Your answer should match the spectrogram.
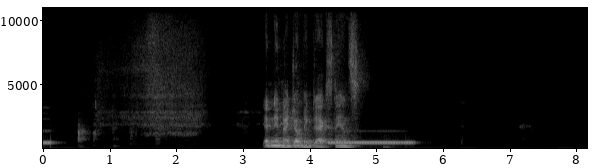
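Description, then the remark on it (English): A phone call to a med spa rings out unanswered with a steady electronic ringback tone, heard briefly at the start and again under a person talking, with a soft hiss in between. “Pick up the phone, please. How does a med spa not pick up the phone?”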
